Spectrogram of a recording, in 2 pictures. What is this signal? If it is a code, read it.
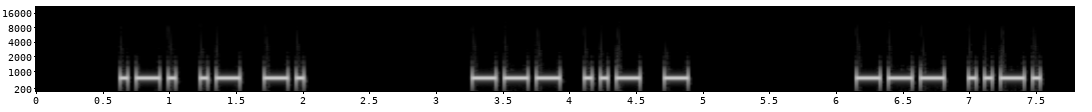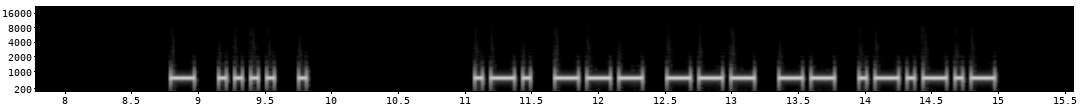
Morse code, heard as a keyed tone, about 21 wpm, 700 Hz. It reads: RAN OUT OF THE ROOM.
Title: 3x Word-Spacing - Sentences from Top 500 Words - 20wpm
